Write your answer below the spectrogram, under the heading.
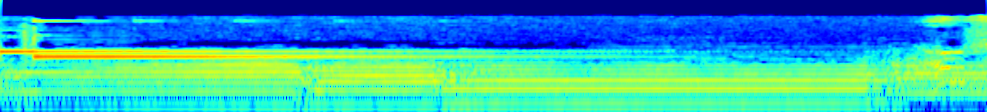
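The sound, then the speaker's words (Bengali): A doorbell rings with a loud electronic chime that holds a few sustained musical tones, stepping between pitches in turn. “অনন্যার মনে হতে থাকে অনেকক্ষণ ধরে calling bell বাজছে”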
